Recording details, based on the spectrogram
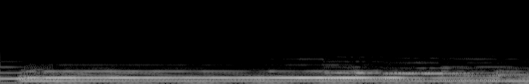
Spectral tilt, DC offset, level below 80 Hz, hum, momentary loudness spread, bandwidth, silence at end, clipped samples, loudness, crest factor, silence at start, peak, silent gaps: -13 dB/octave; under 0.1%; -44 dBFS; none; 9 LU; 1.3 kHz; 0 s; under 0.1%; -27 LUFS; 12 dB; 0 s; -16 dBFS; none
